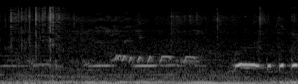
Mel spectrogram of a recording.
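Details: Local zebra dove from a sacred tomb site, said to have a distinctive voice; soft tonal coos held near one pitch with short rolling trilled bursts, the clearest at the end, over constant low rumbling background noise.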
